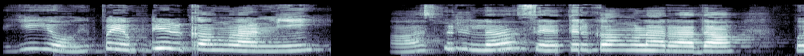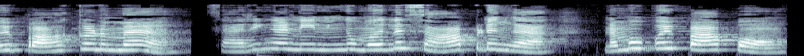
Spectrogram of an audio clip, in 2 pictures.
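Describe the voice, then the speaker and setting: A woman voicing a caring young sister-in-law in a cartoon, brisk, reassuring and firm. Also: extremely high pitch, a bit bright. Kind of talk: cartoon voice acting.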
